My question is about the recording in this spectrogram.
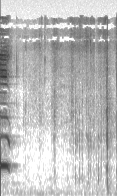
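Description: A woman's held sung note, her vocal 'guitar solo', cutting off about a quarter second in. Then near quiet with a few faint clicks and rustles of a cardboard board book's flaps and page being turned.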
